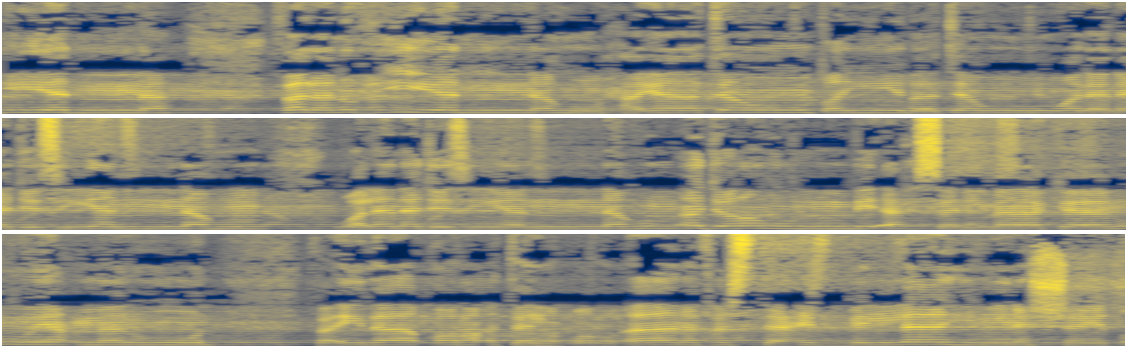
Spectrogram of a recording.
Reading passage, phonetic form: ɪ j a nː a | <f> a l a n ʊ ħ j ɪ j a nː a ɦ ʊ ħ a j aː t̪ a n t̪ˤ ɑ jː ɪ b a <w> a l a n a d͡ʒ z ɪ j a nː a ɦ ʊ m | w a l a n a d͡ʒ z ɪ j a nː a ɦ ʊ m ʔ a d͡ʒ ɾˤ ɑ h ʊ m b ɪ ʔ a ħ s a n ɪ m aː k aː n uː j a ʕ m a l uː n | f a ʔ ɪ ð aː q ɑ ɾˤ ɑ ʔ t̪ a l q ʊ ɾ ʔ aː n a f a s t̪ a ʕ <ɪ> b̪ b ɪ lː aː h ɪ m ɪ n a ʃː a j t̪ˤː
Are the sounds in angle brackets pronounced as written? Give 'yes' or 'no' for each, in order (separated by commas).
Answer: yes, yes, yes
